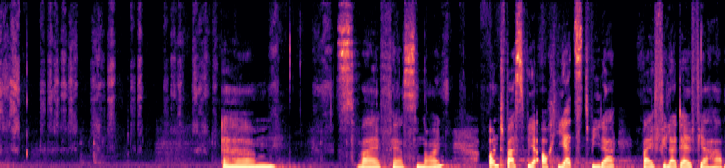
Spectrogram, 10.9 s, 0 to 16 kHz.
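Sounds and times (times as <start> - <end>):
pen writing a short note: 0.0 - 3.3, 4.7 - 5.1
speech: 3.3 - 4.3, 5.4 - 10.8.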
